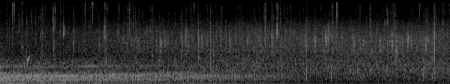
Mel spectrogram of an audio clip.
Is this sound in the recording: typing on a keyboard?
no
